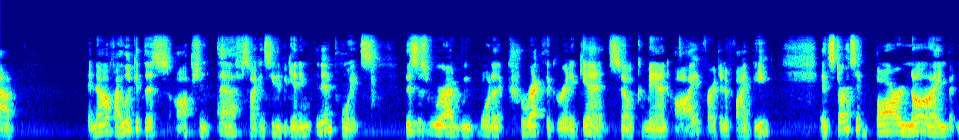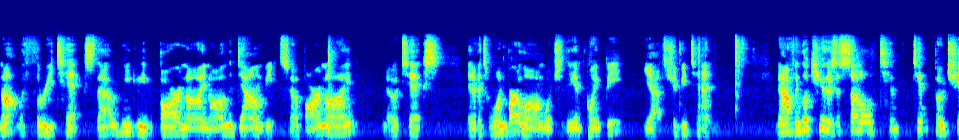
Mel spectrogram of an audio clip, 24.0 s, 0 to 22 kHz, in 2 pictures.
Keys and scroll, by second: 2.4 alt+f, 8.1 super+i, 15.9 9, 20.2-21.0 typing.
